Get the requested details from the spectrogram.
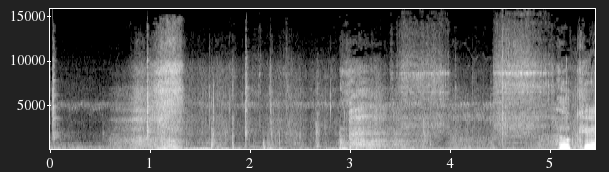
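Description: A bicycle rattles and clicks as it is moved about.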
